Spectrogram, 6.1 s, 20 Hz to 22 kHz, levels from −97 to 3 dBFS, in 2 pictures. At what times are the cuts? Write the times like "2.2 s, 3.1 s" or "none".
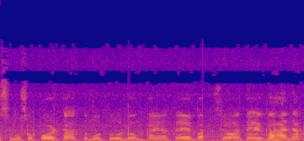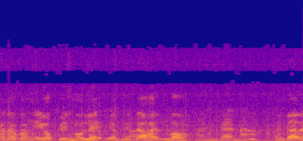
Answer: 2.0 s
